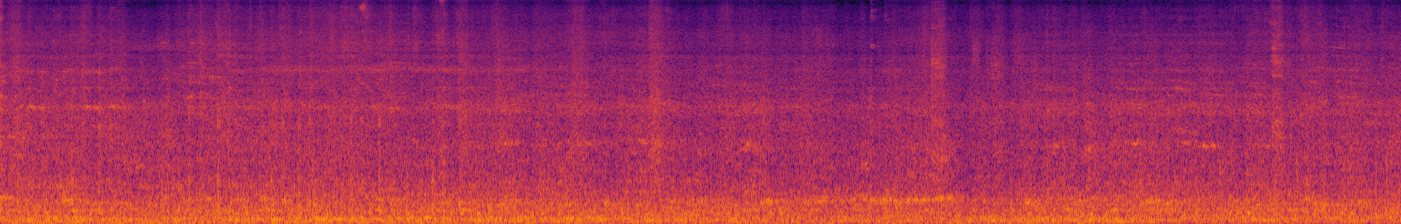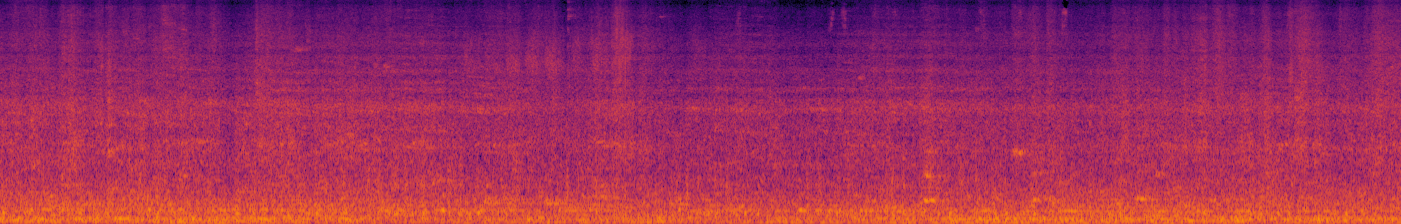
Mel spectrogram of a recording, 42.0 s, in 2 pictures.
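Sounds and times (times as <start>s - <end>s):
steel wheels rumbling on rail: 0.0s - 42.0s.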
